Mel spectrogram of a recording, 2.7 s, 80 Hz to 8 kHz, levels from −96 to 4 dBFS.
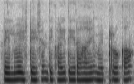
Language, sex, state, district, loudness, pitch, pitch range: Hindi, female, Rajasthan, Jaipur, -14 LUFS, 195 Hz, 190-195 Hz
